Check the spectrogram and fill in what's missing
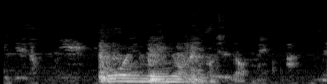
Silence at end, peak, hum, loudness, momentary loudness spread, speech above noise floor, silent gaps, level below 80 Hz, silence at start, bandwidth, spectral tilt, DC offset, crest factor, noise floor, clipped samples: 0 s; -2 dBFS; none; -20 LUFS; 25 LU; 24 dB; none; -46 dBFS; 0.05 s; 10.5 kHz; -10 dB/octave; under 0.1%; 20 dB; -44 dBFS; under 0.1%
